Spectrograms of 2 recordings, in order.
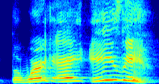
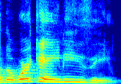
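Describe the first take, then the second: First: The work ain't easy, said higher with weight on easy; emphatic repeat. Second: Said in the usual way. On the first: Real, not acted. Telling her viewers the work is hard, emphatic and higher. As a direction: hammer home easy on the repeat. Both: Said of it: "I'm gonna tell y'all".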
